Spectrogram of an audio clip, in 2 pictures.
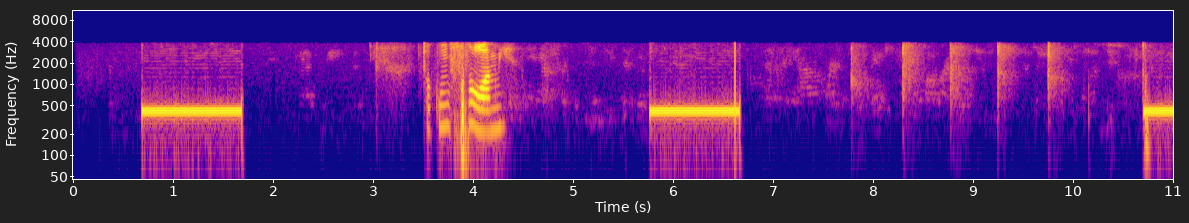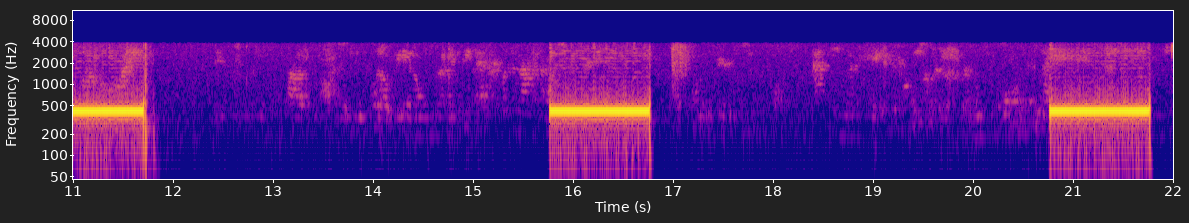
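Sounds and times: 
ringing tone of an unanswered telephone call: 0.7s - 1.7s, 5.8s - 6.7s, 10.7s - 11.7s, 15.8s - 16.8s, 20.8s - 21.8s
speech: 3.5s - 4.5s.

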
